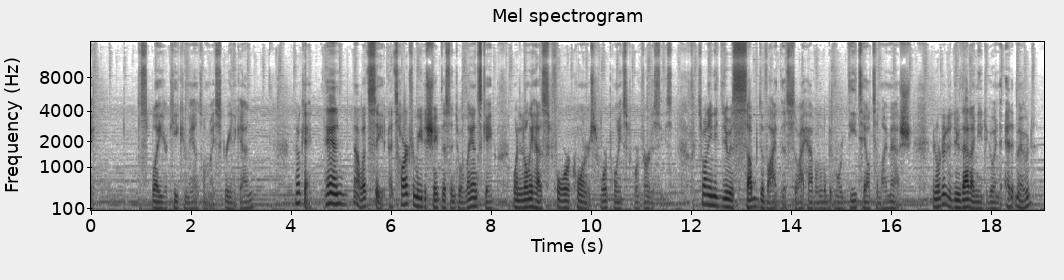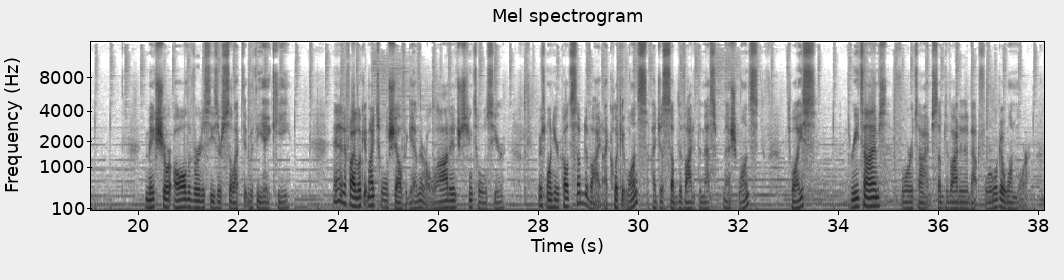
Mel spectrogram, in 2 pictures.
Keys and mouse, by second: 1.8-3.3 drag, 3.3-13.9 middle drag, 17.2-21.0 drag, 21.0 a, 21.8 a, 25.0-26.7 drag, 29.5-31.3 drag, 32.2-36.3 drag, 37.8-38.1 drag.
